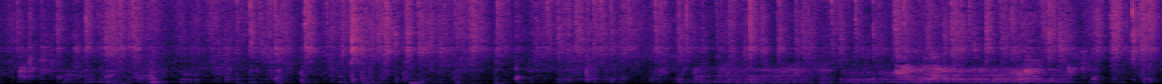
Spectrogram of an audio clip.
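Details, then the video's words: Boston Terrier puppies playing and attacking together indoors, their target called wabas; soft growls, whimpers and grunts come in quick uneven bursts, with scuffling and rustling throughout and a brighter sustained whine near the end. "Attack of the Baby Bostons"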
